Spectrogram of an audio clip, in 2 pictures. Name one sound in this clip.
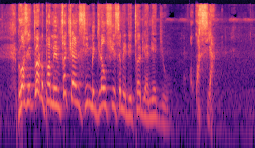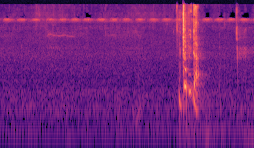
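A man speaks with animation close to a phone microphone.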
